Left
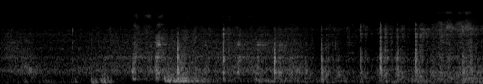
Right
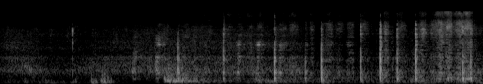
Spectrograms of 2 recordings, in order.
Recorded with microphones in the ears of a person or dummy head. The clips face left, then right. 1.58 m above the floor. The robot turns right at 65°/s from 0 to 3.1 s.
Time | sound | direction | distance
1.3 | writing | 50° left (ahead or behind) | 2.5 m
